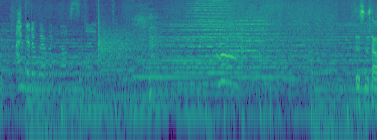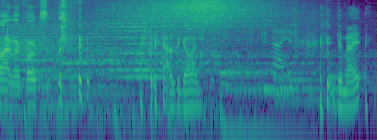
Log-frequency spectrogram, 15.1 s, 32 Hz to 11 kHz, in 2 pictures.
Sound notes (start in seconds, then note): 5.0 shivering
